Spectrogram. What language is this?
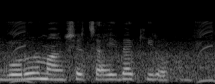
Bangla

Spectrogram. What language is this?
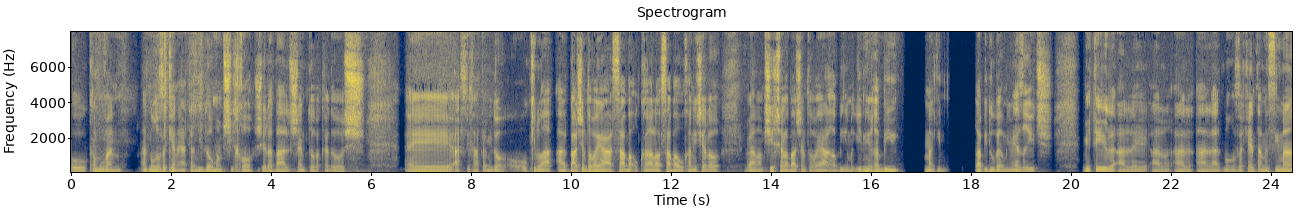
Hebrew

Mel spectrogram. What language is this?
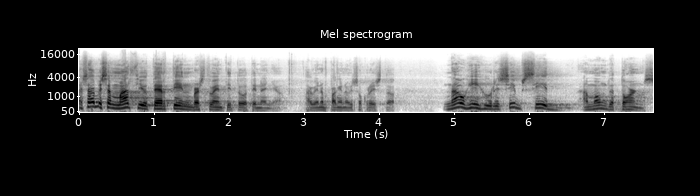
Filipino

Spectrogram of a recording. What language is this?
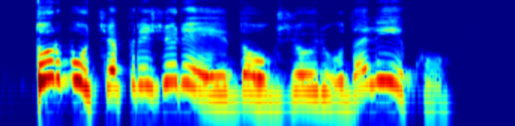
Lithuanian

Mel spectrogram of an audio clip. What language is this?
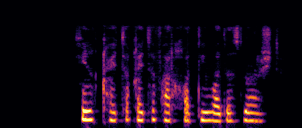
Uzbek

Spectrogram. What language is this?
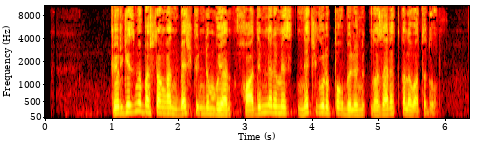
Uyghur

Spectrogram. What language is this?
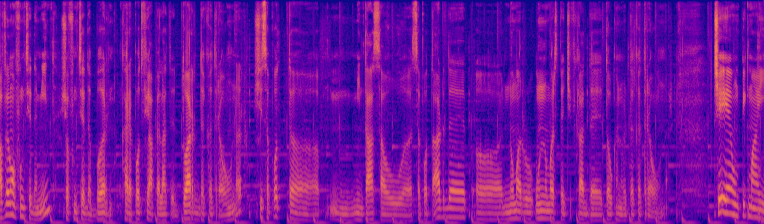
Romanian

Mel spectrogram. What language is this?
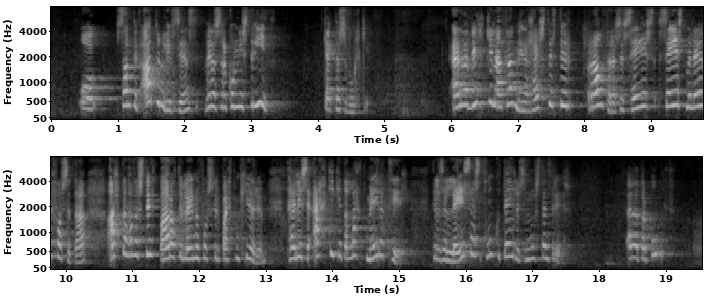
Icelandic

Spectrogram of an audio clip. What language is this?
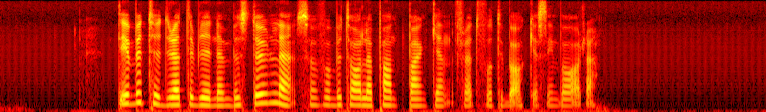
Swedish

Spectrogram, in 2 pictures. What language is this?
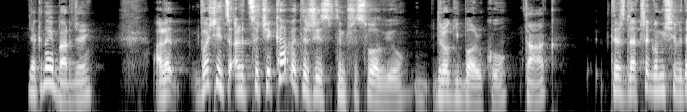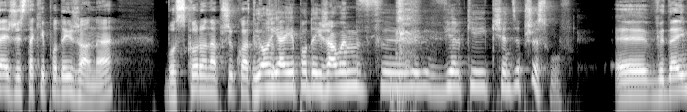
Polish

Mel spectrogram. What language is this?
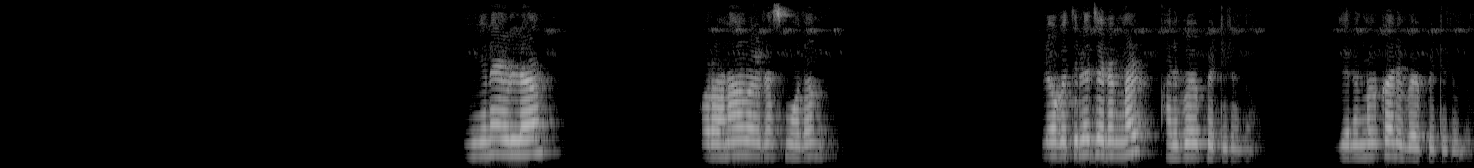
Malayalam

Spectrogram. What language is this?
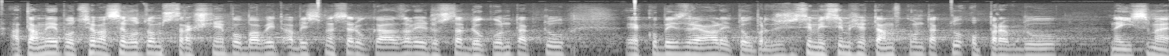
Czech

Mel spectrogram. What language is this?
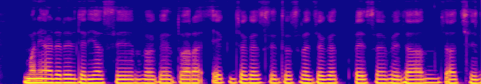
Magahi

